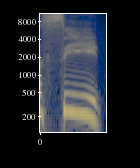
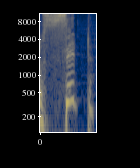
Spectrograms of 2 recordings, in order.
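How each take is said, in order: First: सीट with a stretched ee; long vowel. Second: सिट with a brief i, higher; short vowel. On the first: Teacher contrasting two words, long vowel in सीट. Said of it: "सीट long vowel sound का". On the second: Teacher contrasting two words, short vowel in सिट. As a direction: keep सिट short and quick. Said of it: "सिट example है short vowel sound का". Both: Shown as a demonstration.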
